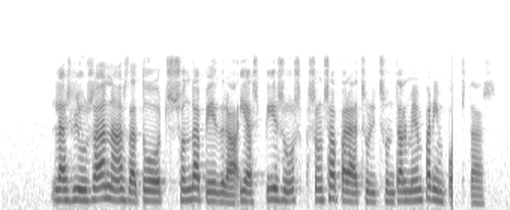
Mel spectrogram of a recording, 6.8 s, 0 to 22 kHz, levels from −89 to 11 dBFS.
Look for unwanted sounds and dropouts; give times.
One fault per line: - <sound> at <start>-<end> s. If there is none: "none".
- dropout at 6.0-6.2 s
